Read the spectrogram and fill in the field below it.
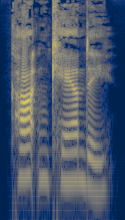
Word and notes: cotton candy: American English

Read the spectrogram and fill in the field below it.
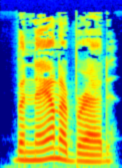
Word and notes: banana bread: American English

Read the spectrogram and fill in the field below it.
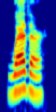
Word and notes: whether: American English

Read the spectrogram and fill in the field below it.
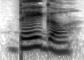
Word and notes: bagel: American English

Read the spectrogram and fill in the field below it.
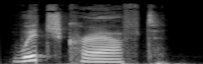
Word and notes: witchcraft: American English

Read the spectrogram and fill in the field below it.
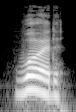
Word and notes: wood: American English

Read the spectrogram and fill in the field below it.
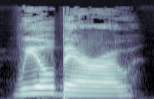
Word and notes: wheelbarrow: American English

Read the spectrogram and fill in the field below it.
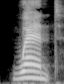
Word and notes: went: American English

